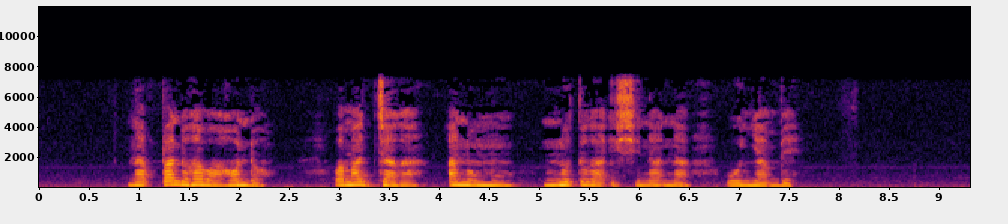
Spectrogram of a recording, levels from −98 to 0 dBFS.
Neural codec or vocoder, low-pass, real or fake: none; 7.2 kHz; real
